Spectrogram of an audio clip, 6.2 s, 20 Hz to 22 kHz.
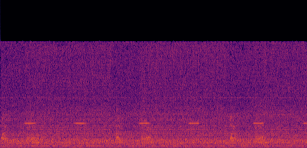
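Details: Live fractional CO2 laser skin resurfacing (DOT therapy) under local anesthesia on an adult woman's neck: steady machine hum with faint regularly spaced high beeps as pulses fire; fractional CO2 laser firing.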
